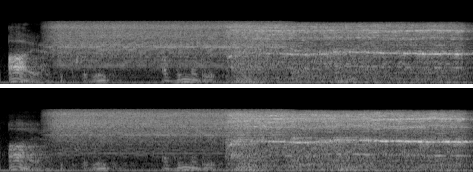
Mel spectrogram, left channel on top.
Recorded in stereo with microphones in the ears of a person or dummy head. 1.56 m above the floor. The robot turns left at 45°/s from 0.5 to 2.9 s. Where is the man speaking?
125° left, 0.9 m; by 2.1 s 50° left, 0.9 m.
